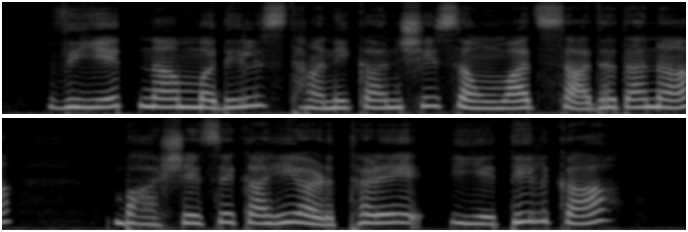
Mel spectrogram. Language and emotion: Marathi, fearful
